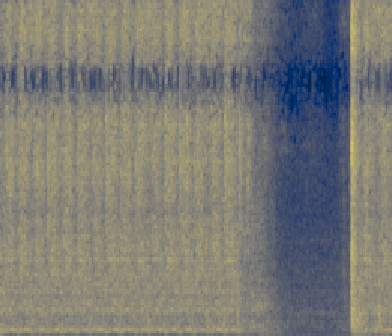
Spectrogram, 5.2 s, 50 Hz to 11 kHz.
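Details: 1939 Austin 12 with freshly gapped spark plugs: the starter turns the engine over at a steady four beats a second but it never catches, so it cranks with no start. Cause unknown.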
